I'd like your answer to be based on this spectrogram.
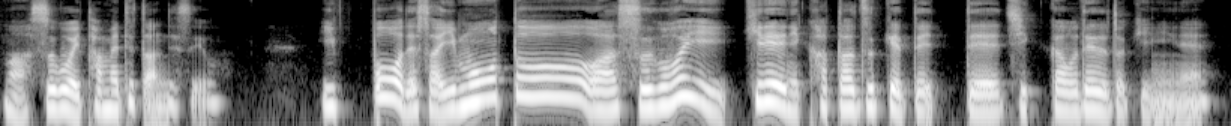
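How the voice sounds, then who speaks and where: A woman's voice: mid-range voice, animated, measured pace, vocal fry, dark tone, no room sound, clean studio sound. A woman in her forties hosting her own podcast at home at night, chatting in a rambling way, laughing at herself and keeping her voice down. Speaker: podcast host. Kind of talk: casual solo chat.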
